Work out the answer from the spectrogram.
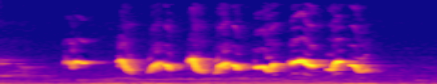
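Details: Caged red-billed leiothrix singing a quick, rolling phrase of about seven looping, down-slurred whistles in close succession.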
